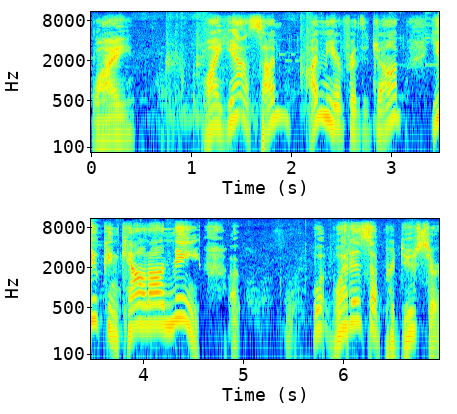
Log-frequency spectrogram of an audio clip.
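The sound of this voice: A man's put-on character voice, high-pitched with big pitch swings, a slightly husky edge and a fairly slow pace.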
